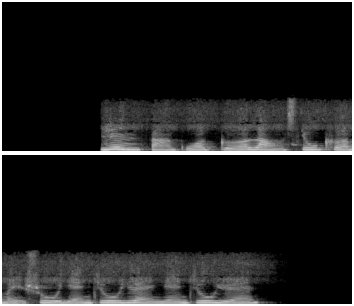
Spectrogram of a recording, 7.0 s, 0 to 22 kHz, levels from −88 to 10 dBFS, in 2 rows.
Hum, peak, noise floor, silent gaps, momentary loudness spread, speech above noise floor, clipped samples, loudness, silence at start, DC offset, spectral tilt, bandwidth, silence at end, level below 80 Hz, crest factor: none; -8 dBFS; -86 dBFS; none; 7 LU; 65 dB; under 0.1%; -21 LUFS; 1 s; under 0.1%; -6 dB/octave; 8 kHz; 0.95 s; -68 dBFS; 14 dB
